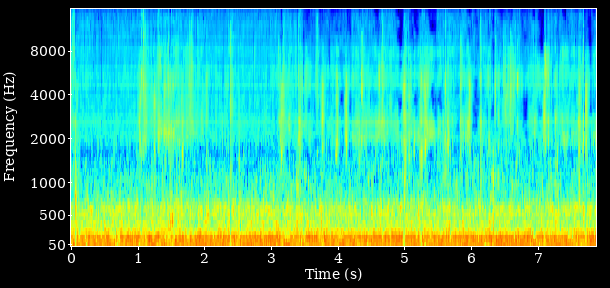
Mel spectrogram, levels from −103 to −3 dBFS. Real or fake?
fake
